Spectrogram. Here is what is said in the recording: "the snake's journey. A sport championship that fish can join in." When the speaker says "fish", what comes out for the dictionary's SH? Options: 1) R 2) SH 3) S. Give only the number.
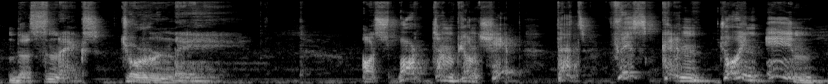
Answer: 3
